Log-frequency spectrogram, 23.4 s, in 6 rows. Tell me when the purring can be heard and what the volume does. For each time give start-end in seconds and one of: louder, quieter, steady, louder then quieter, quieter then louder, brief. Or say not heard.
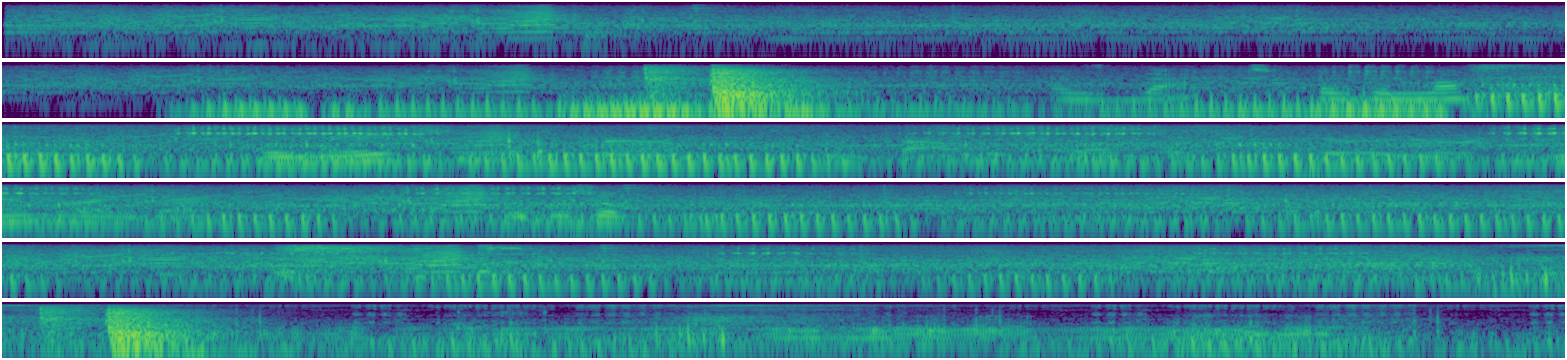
4.3-23.4 quieter.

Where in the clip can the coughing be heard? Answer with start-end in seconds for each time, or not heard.
16.2-17.1.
